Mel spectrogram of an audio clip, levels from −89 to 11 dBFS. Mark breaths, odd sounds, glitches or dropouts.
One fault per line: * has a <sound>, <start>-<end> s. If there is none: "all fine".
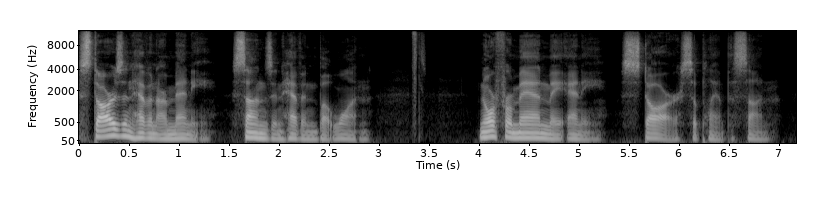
* has a chirp, 3.3-3.5 s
